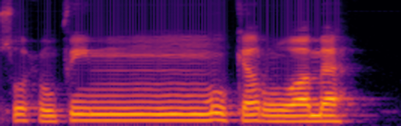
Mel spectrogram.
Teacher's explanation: وقوله سبحانه وتعالى صحف مكرمة صحف مكرمة تنوين في قوله عز وجل صحف تنوين أتى بعده حرف الميم والميم من حروف الإدغام بغنة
